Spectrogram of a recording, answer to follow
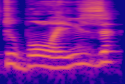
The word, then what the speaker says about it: Du Bois: web the boys and by the way it's the boys that's how it's pronounced we know that baah is a French word for wood but he's not du he's the boys at the Paris Expos Exposition now I did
